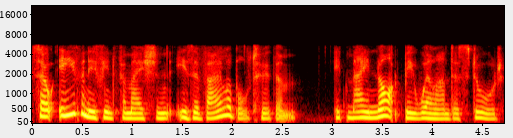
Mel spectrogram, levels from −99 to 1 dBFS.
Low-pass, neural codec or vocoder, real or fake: 5.4 kHz; none; real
